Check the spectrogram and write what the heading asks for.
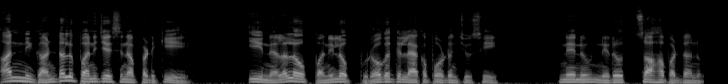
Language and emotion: Telugu, sad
